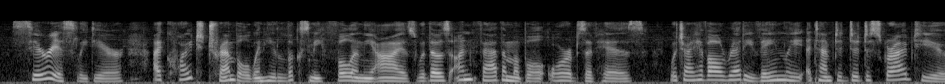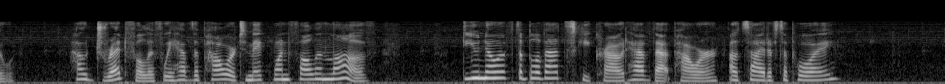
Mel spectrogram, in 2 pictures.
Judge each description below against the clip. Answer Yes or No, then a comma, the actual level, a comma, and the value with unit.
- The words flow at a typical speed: Yes, average, 175 wpm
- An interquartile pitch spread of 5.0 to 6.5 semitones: Yes, average, 5.3 semitones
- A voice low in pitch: No, high, 190 Hz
